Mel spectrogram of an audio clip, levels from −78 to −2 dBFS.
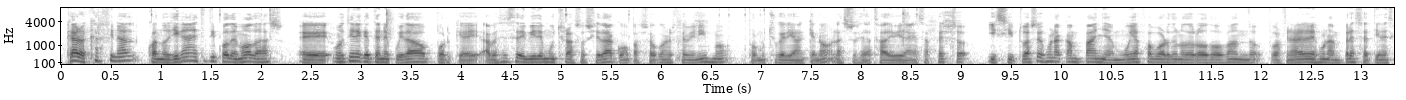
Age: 30-49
